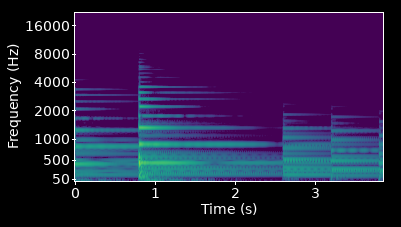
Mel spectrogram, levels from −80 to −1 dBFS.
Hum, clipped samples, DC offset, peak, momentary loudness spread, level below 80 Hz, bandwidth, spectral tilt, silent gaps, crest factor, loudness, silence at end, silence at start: none; under 0.1%; under 0.1%; -6 dBFS; 17 LU; -52 dBFS; 7.4 kHz; -6.5 dB/octave; none; 26 dB; -31 LUFS; 0 s; 0 s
